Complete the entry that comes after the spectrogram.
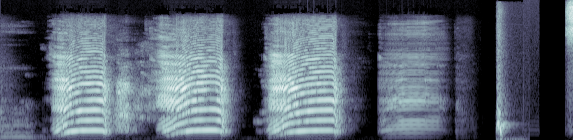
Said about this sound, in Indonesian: Sapi Ria Ricis.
